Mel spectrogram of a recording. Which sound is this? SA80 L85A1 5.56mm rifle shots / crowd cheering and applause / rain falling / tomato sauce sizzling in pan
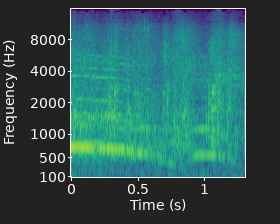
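crowd cheering and applause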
